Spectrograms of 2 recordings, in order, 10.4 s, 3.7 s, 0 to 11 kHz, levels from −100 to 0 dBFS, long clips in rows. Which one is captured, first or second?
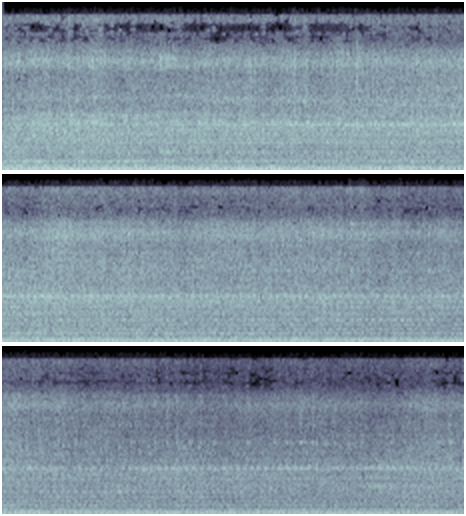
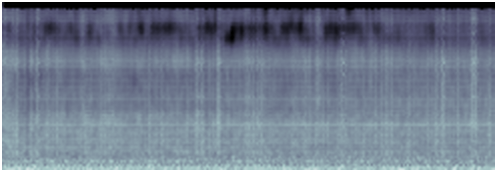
first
